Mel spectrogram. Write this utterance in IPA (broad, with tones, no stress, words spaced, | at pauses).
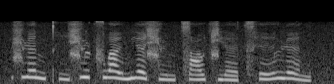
ɕɥɛ˥˩nt̪ʰi˨˩ɕy˥ ʈ͡ʂwa˥˧ɪ̯mjɛ˥˩ ɕy˨˩nt͡sɑ˧˥ʊ̯t͡ɕjɛ˨˩ t͡sʰe˧˥ɪ̯ lɥɛ˥˩n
